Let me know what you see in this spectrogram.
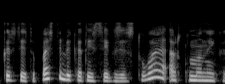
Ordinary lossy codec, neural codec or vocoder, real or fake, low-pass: AAC, 64 kbps; none; real; 7.2 kHz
